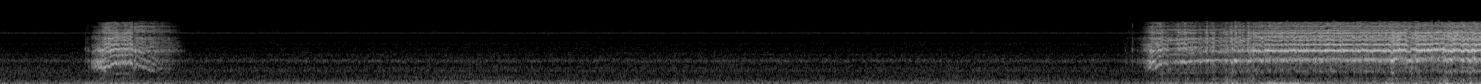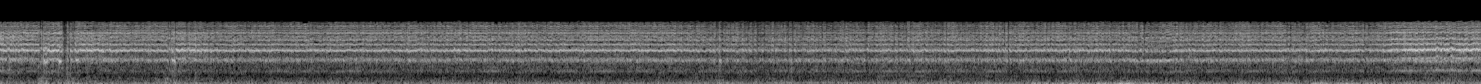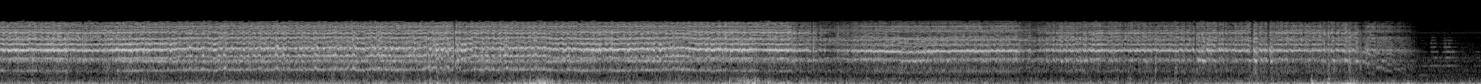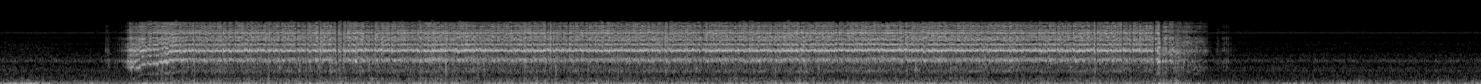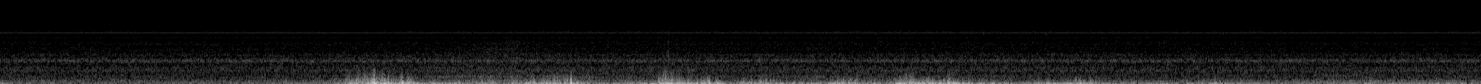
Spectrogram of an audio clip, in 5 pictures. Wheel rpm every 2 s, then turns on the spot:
30, 0, 0, 0, 0, 40, 150, 160, 160, 160, 160, 160, 160, 160, 160, 160, 160, 160, 160, 160, 160, 100, 20, 150, 160, 160, 160, 150, 20, 0, 0, 0, 0, 0, 0, 0, 0.
none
